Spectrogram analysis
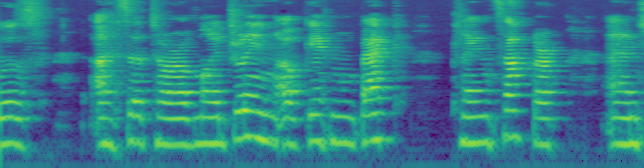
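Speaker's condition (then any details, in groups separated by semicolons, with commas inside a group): Traumatic brain injury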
